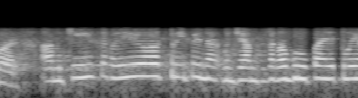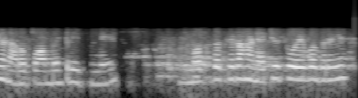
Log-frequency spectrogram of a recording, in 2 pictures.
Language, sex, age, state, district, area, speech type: Marathi, female, 18-30, Maharashtra, Kolhapur, urban, conversation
